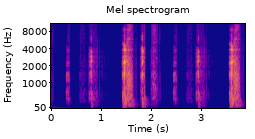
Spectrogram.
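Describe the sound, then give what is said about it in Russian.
A bristling wild boar grunts in a series of eight short, rough grunts, spaced irregularly with silence between them. “А кабан ощетинился, хрюкает.”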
